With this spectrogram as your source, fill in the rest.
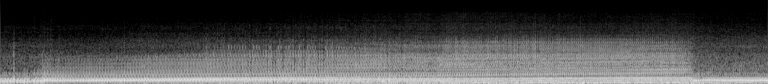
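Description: A 1994 Honda Magna VF750C motorcycle engine hums steadily while riding, with a loud, continuous droning tone that rises gradually in pitch, dips briefly, then carries on alone without talk.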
